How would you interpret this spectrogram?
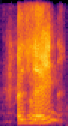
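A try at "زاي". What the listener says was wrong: Za. Za. You got the right sound, but the letter name is za.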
